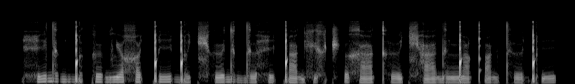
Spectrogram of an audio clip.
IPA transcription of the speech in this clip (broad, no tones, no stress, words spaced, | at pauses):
hidɘɡɡ͡ǃə kʏɡlʲəχɘ ǃiɡ͡ǃə t͡ɕʰʏ dʏɡdɘhi ǃaɡxʲɘx t͡ʃʼəxa kʰɘ t͡ɕʰadɘŋ͡ǃa qʼaɡtʰɘǃʼi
